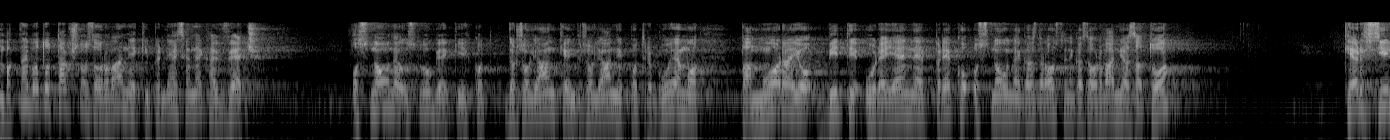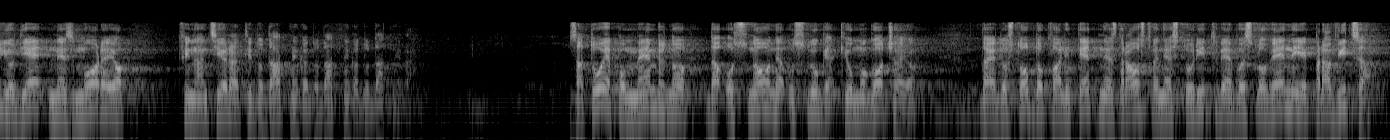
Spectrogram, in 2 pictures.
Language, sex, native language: Slovenian, male, Slovenian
